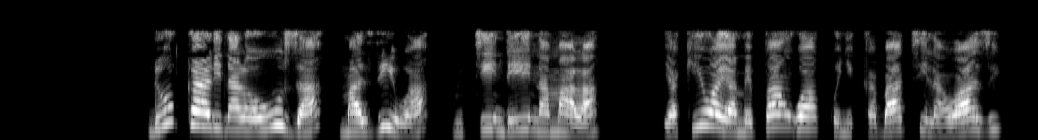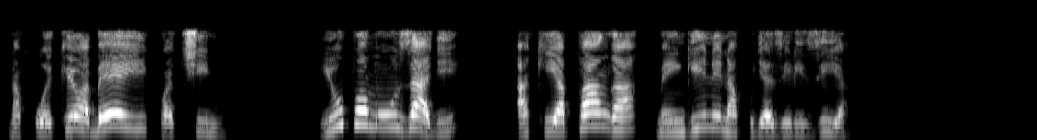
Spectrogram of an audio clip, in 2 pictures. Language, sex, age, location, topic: Swahili, female, 25-35, Dar es Salaam, finance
